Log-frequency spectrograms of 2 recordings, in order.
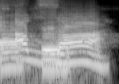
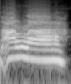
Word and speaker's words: Allah: Kalau kamu baca al l ah bukan alah karena l-nya dua maka bacaannya bentar bentar kita kena pelanggaran, Guys.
